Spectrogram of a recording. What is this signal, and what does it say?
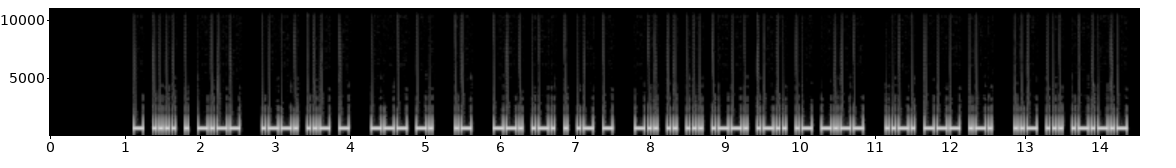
Morse code, heard as a keyed tone, about 28 wpm, 700 Hz. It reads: THEY PUT ON A GREAT DISPLAY FOR US.
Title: Sentences from Top 1200 Words 28wpm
